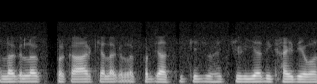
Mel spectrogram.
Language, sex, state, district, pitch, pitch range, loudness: Chhattisgarhi, male, Chhattisgarh, Rajnandgaon, 130 Hz, 125-130 Hz, -17 LUFS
